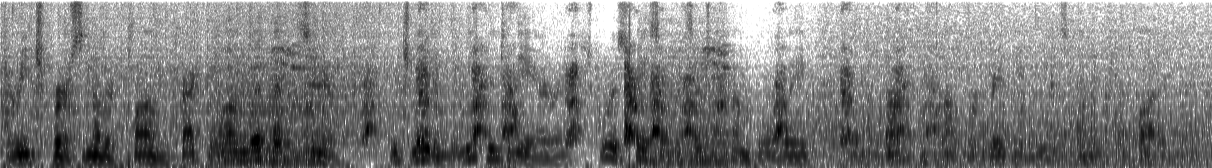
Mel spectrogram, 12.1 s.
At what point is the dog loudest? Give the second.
6 s.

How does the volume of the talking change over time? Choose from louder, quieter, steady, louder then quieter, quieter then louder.
quieter.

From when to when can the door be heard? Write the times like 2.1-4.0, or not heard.
not heard.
